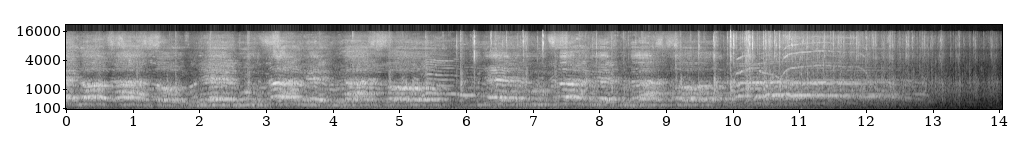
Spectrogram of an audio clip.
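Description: A crowd of people talk and chant outdoors.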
